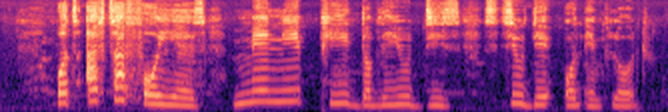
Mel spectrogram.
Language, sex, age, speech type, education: Nigerian Pidgin, female, 15-29, spontaneous, tertiary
